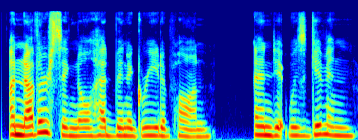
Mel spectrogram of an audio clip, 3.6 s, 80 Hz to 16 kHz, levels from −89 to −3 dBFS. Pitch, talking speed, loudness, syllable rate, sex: 210 Hz, 165 wpm, -17 LUFS, 5.2 syllables/s, female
